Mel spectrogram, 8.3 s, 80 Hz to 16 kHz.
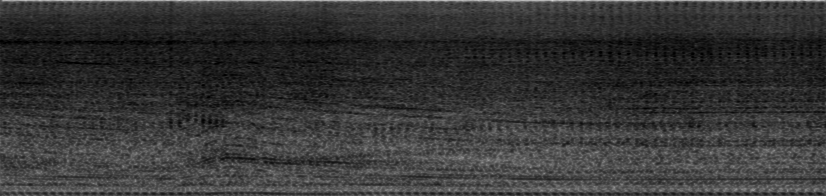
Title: Subaru Impreza WRX 2002 (US) Piston slap cold engine 2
